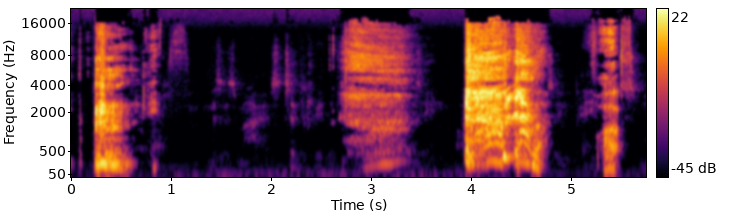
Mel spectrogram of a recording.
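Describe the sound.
Harsh coughing and throat clearing from someone with something caught in the throat. A few loud bursts come apart, separated by pauses, with a brief strained voiced sound between them.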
